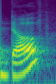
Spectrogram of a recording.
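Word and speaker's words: dove: Pronunciations क्या हैं? जो सफ़ेद कबूतर है उसे कहा जाता है डव, और ये DOV जो छलांग वाला है उसे कहा जाता है डोव, ठीक है।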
